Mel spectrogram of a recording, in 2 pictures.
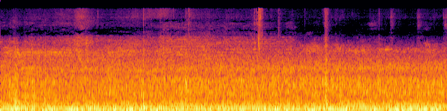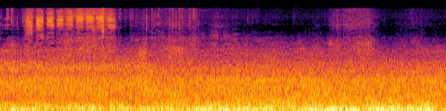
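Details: Outdoor street noise of passing vehicles and a low rumble dominates, with faint distant voices and no clear animal call.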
